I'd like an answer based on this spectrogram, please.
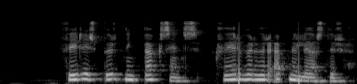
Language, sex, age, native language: Icelandic, female, 20-29, Icelandic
